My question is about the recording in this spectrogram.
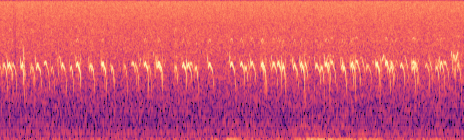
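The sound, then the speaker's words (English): Wild birds calling: a rapid, continuous series of short high-pitched calls, dozens of clucking chirps overlapping in a steady chattering rhythm, with a low rumble underneath and no talking. “These are the wild birds continuing to call.”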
